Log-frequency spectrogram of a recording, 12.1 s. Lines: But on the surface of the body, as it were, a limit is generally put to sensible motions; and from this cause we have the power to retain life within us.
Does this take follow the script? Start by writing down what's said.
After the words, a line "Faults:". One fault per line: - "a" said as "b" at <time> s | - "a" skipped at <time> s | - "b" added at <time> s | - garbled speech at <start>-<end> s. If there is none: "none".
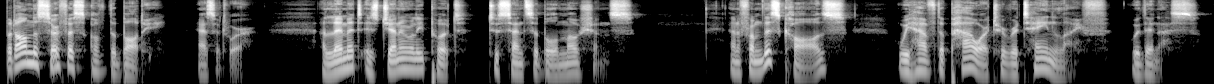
But on the surface of the body, as it were, a limit is generally put to sensible motions; and from this cause we have the power to retain life within us.
Faults:
none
